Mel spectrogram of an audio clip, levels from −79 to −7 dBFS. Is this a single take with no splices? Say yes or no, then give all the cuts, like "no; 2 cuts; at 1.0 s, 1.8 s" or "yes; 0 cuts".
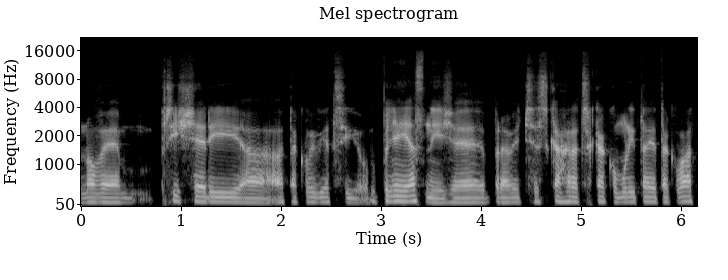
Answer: no; 1 cut; at 2.9 s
